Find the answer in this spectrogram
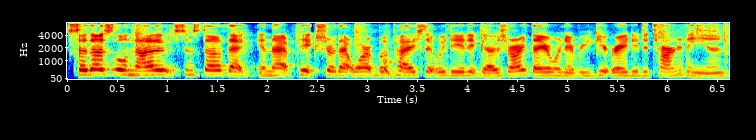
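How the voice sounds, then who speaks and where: Speaking fast with hardly any pauses, a woman with a Southern US accent keeps a medium pitch and ordinary pitch variation against a quiet background. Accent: Southern twang. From US South. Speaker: college writing teacher. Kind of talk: classroom lecture. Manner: casual, conversational.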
